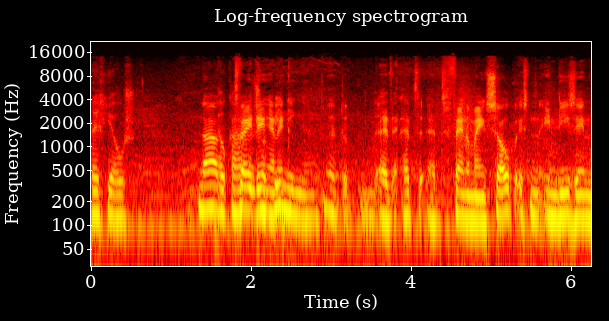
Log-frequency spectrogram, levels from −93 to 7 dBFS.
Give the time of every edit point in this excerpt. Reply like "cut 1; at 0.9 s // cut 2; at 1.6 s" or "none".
cut 1; at 1.6 s // cut 2; at 3.8 s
